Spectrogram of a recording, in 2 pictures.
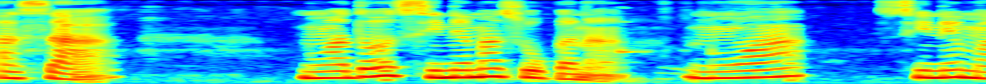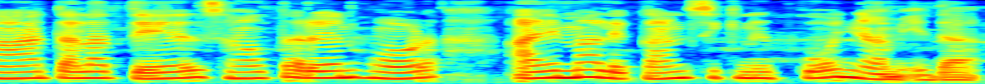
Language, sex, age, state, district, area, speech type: Santali, female, 18-30, West Bengal, Bankura, rural, spontaneous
